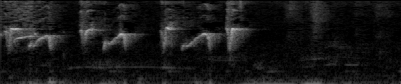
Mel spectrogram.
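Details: Bar-winged prinia, now singing more often, gives a brisk run of about four loud chirps, each a high note with a downward twist, closely spaced, then falls quiet against low rumbling.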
